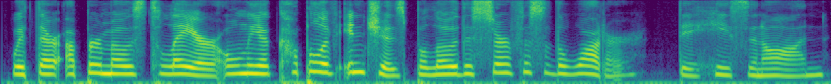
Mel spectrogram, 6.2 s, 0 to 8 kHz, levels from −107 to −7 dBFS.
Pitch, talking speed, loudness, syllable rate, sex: 240 Hz, 175 wpm, -18 LUFS, 4.9 syllables/s, female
